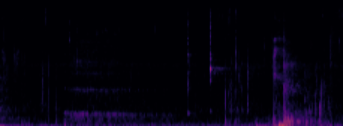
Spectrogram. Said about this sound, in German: Ich muss schnell einen Schluck Wasser nehmen.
